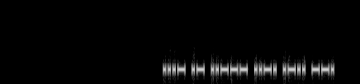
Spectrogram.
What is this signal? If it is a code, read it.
Morse code, heard as a keyed tone, about 48 wpm, 700 Hz. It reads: VA2FLG
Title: DXCC-100 Call Signs - 6 Characters - 50wpm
